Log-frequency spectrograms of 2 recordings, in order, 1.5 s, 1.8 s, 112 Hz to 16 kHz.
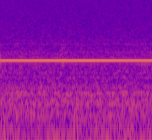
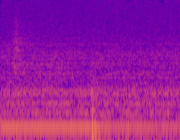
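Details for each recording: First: Seeburg SHFA1 stereo tube amplifier, first power-up with 6.3 V heaters applied, testing one channel: clean steady high pure test tone with no hum, crackle or wavering; channel passes signal properly. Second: Seeburg SHFA1 stereo amplifier at first power-up, one channel tested: a low, constant hum under faint hiss, appearing after a squeal; the hum varies with the volume control, and its source is not yet found.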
